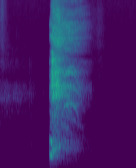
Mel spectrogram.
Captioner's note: laughs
